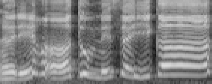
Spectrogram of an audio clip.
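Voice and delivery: low, slow sarcastic witch. Acted. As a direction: drag it out like a witch. Witch answers the girl.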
